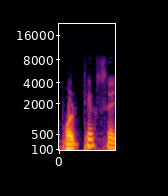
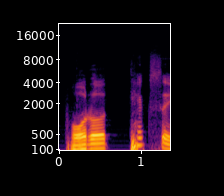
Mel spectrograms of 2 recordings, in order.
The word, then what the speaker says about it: 보르텍스: 출식이라고 칭합니다 그리고 사이폰 볼텍스 식 있죠 혹시나 해서 이게 사이폰 원래 보르텍스 식입니다 정확히 발음하면 사이폰 보르텍스 근데 교수님이 사이폰 냥 볼텍스 식이라 쓰는 거야 시험도 볼텍스 시로 나왔습니다 예 아 이게 저기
